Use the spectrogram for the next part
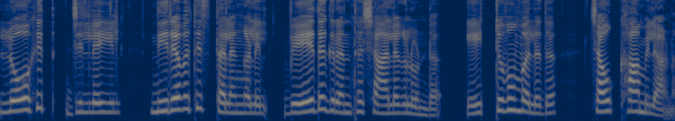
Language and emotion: Malayalam, neutral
